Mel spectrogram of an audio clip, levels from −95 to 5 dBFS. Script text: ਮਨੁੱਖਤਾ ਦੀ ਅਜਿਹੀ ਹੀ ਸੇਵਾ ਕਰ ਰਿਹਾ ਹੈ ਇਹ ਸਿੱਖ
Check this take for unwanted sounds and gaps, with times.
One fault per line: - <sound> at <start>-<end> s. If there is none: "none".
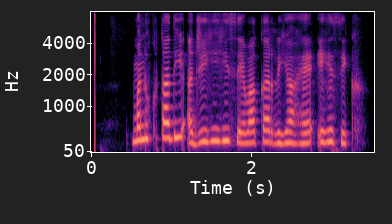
none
